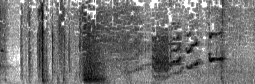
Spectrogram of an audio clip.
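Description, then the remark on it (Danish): A door opens as guests come in from the cold, windy outdoors in northern Norway, east of Kirkenes: a short scraping rush, then a drawn-out, rising squeak of the hinges, moderately loud against a quiet background. “Luk, skynd jer lukke døren, så blæser det for meget.”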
